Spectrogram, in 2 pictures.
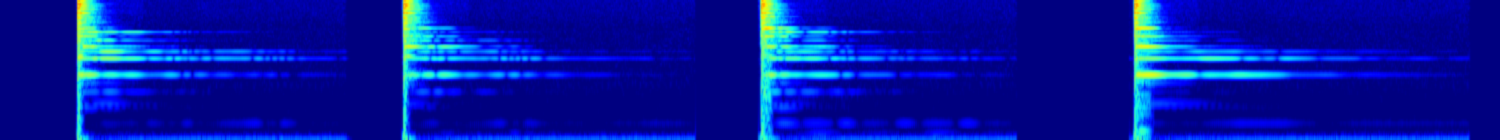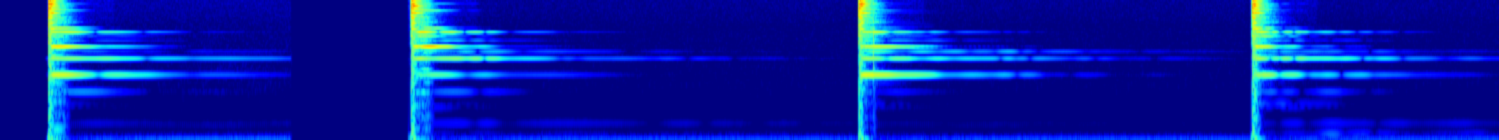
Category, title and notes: Sound effects > Objects / House appliances
custom sword fencing like rattly hits sounds inspired by heavens feel and demon slayer. utilizing metal silverware spoons and forks with two spoons tied or tapped to a string.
